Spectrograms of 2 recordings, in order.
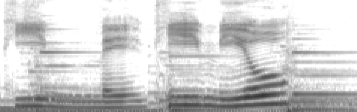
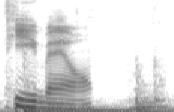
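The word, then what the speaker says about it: peameal: So it's like P-meal, but I think it's pronounced P-mail.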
